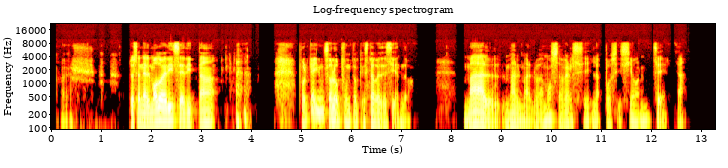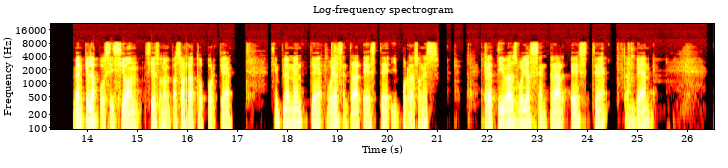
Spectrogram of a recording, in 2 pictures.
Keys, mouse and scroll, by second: 2.1-4.0 drag, 2.1 right click, 3.5 ctrl+z, 4.0 middle click, 4.6-6.5 right drag, 5.1-7.0 drag, 5.1 middle click, 6.1 ctrl+z, 7.0 middle click, 8.8 Tab, 9.5-14.2 drag, 15.3 KP_7, 16.1-18.4 middle drag, 18.4-20.3 drag, 19.4-21.1 right drag, 24.4-25.6 ctrl+alt+shift+drag, 26.4-26.5 right drag.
